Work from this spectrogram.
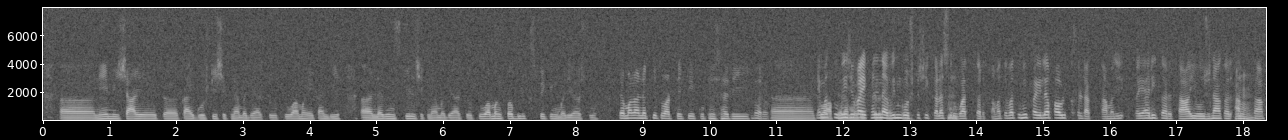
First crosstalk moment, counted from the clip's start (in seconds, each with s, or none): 11.7 s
